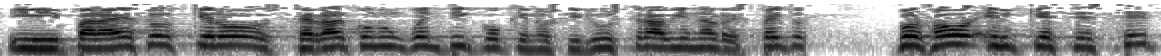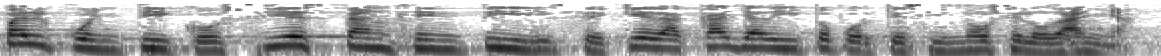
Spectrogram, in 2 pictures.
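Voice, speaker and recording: A man's voice: high-pitched, moderate pace, slight background noise. A man giving a preachy motivational talk to a live audience and telling a story, in a large hall with a dull live recording. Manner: preachy, addresses the audience directly. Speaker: motivational speaker.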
